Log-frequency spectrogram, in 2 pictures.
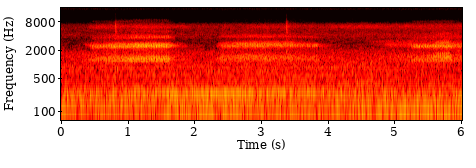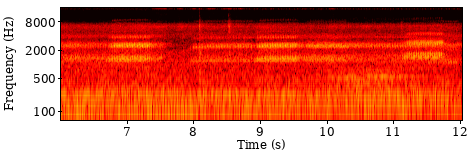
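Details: Night-time frog chorus: repeated buzzing trills of roughly a second, several overlapping callers answering one another almost without pause, with a faint low hum underneath.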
